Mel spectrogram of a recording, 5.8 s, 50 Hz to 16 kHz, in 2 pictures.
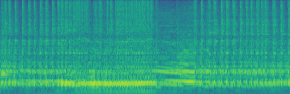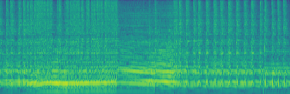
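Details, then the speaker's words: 2000 Honda CR125 two-stroke, just started after cleaning, original carb, full-throttle blips: revs climb then sag, not clearing out, puffing a lot of white smoke; bogging when revved. "wasn't clearing out super boggy um that was Full Throttle I was doing just puffing out a ton of white smoke"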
